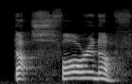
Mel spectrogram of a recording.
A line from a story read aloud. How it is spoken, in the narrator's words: his father's shouts were sharp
